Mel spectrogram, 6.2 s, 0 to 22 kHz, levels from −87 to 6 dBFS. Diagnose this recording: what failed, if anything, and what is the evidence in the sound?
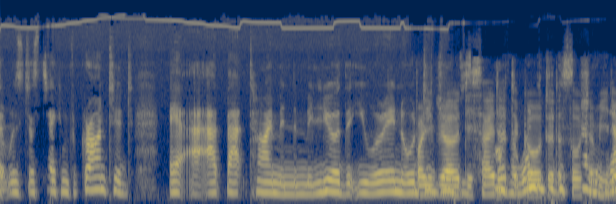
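Switching supply whistle, present throughout the clip: a high whistle sits in the analogue wiring or power stage, wandering between about 12.5 kHz and 16.5 kHz and centred roughly on 15 kHz. It stays only about 10 dB below the speech. A switching regulator running in burst mode, or two supplies beating, couples its switching frequency into the audio path, and its pitch shifts as the load changes.

Speech suppressed in double talk, from 0.39 to 0.5 s and from 4.58 s to the end at 6.17 s: the speech level dips, by about 15 dB in the short first dip and by around 30 dB in the long second stretch, which runs for about a second and a half. The likely cause sits in call processing. An echo canceller facing both sides talking at once could not separate the near talker from the loudspeaker echo, so it attenuated everything.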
